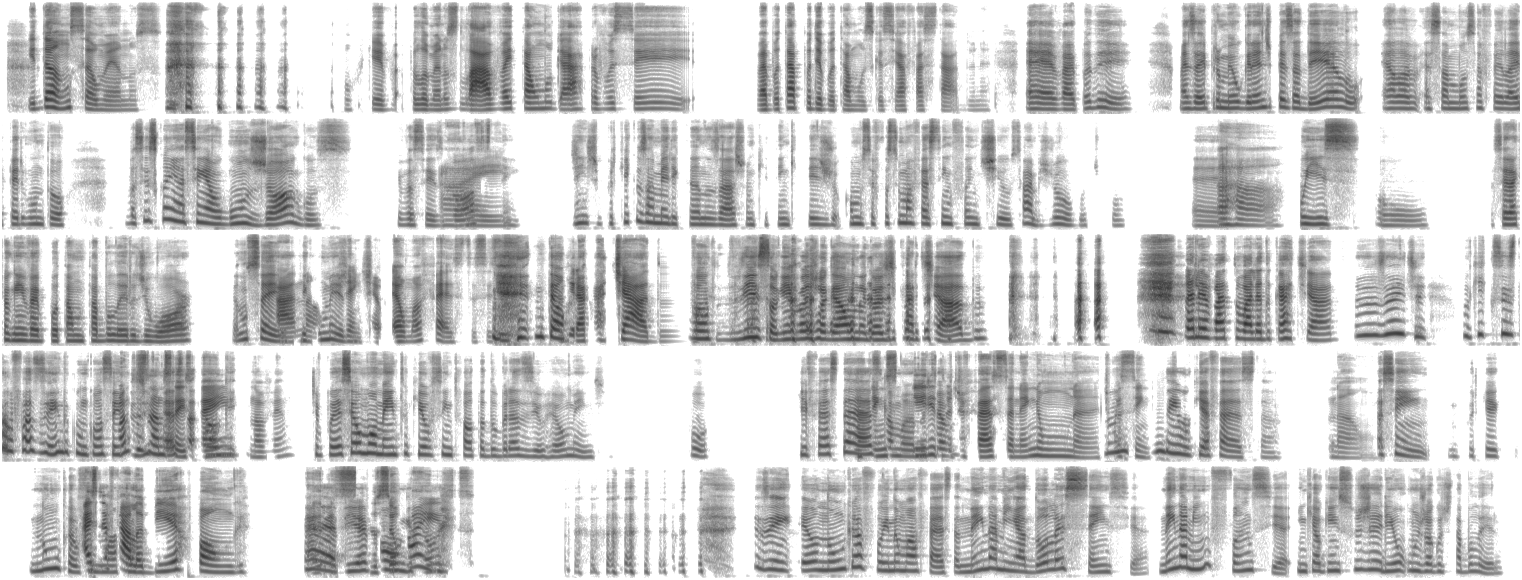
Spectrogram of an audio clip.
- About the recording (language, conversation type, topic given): Portuguese, advice, Como posso dizer não em grupo sem me sentir mal?
- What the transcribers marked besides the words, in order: laugh; laugh; laugh; other background noise; in English: "beer pong"; in English: "beer pong"; laugh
